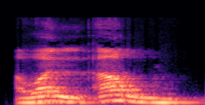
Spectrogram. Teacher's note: দদের রখাওয়া থাকবে, আওয়াজ জারি থাকবে, কিন্তু কলকলা হবে না, বাতাস বের হবে না।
